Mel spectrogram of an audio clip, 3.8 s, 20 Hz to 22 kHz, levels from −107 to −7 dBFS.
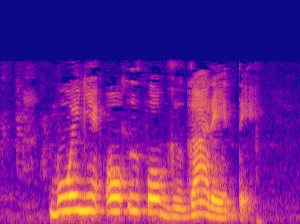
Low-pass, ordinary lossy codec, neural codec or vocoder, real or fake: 7.2 kHz; AAC, 32 kbps; none; real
